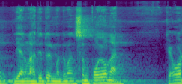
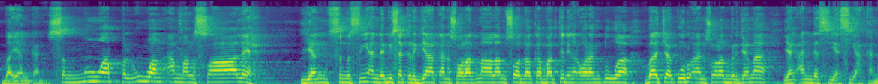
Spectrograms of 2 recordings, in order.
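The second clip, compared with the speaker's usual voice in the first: high, drawn-out preaching voice; impassioned exhortation; 5 semitones higher, slower than usual. Retold or imitated. Preacher urging the man in the shroud to imagine, impassioned high exhortation. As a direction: press each item home in a sustained raised pitch.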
